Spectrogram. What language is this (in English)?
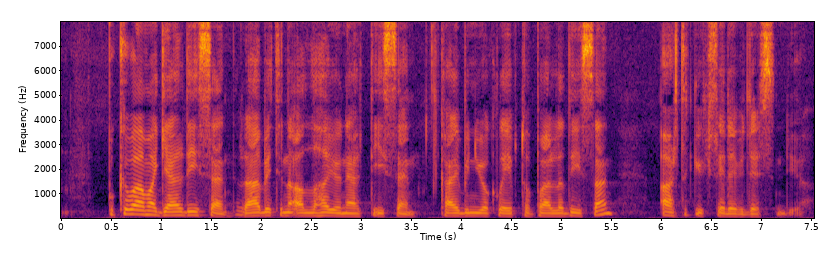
Turkish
